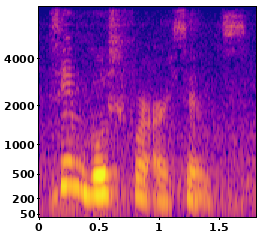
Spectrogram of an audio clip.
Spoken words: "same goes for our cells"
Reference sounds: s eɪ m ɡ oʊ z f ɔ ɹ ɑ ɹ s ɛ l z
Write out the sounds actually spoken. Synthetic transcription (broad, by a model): s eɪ m ɡ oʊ s f ɔ ɹ ɑ ɹ s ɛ l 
